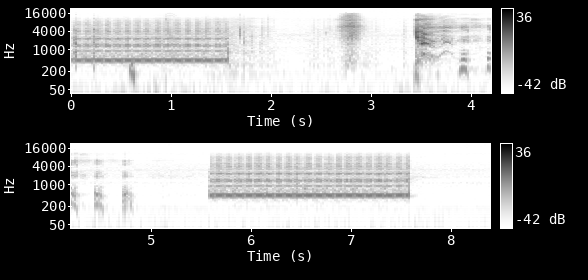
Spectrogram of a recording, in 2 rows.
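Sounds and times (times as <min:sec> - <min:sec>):
phone ringback tone: 0:00.0 - 0:01.6, 0:05.6 - 0:07.6
person sniffing: 0:02.6 - 0:03.0.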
